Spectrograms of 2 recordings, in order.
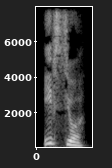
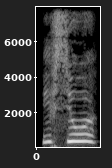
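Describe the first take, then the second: First: Firm, final retort; curt cut-off. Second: High, loud, let-down question; disappointed drawl. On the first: Heroine ending Agata's questions, curt and final. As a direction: shut the question down curtly. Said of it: "отрезала я". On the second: Agata hoping for romance with the dragon, disappointed. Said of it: "разочарованно протянула Агата". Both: A narrator's reading.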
